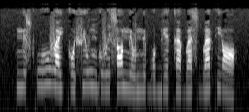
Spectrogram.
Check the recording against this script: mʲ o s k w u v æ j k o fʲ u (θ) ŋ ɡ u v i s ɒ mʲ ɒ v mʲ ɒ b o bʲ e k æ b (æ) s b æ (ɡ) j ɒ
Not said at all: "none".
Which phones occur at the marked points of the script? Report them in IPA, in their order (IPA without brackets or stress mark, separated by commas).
v, æ, k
